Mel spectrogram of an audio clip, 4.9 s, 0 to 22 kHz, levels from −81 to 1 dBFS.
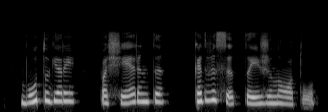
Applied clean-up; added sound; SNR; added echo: none; none; none; none.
